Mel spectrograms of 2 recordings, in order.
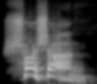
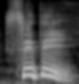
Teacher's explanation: অর্থাৎ ম ফলা যদি আমাদের আমাদের যে ধ্বনির যদি শুরুতেই থাকে, অর্থাৎ পদের আদ্য ব্যঞ্জন বর্ণে মফলা সংযুক্ত হলে সাধারণত এর কোনো উচ্চারণ হবে না, কিন্তু প্রমিত উচ্চারণে মফলাটি একটু সামান্য নাসিক্য প্রভাবিত হয়ে ওঠে। যেমন একটু ধরো শ্মশান, এখানে যে মফলা রয়েছে এই মফলার উচ্চারণটি এখানে হয়নি, বাট একটু নাসিক্য রয়েছে।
